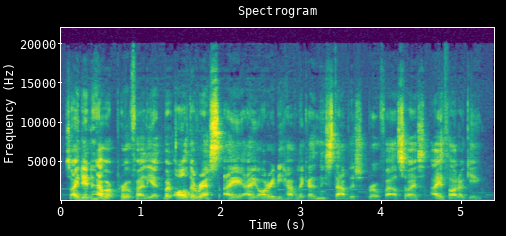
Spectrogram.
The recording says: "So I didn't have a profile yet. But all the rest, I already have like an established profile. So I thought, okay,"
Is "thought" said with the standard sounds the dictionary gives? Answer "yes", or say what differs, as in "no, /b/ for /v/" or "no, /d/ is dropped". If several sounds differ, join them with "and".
yes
